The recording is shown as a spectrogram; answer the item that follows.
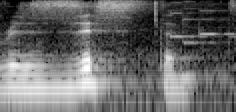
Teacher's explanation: notice this s is more of a z sound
